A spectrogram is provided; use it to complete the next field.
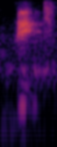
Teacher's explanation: in the word beat, an unvoiced consonant there at the end, that E vowel is short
